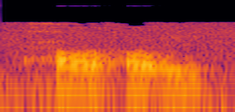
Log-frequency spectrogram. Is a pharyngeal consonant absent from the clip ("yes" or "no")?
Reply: no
